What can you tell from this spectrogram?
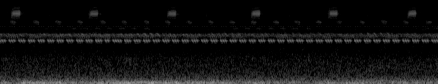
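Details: Rural grass insects on a summer night. A fast, pulsing shrill trill runs steadily, while sharp very high chirps repeat roughly every 0.8 seconds, over a low background rumble.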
